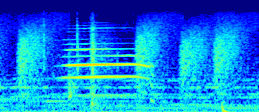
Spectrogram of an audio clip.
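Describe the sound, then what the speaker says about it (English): Cat in Stardew Valley giving a single short meow when petted, clear over quiet farm game ambience. "And then we gotta pet the kitty."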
